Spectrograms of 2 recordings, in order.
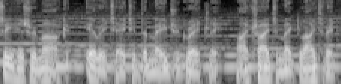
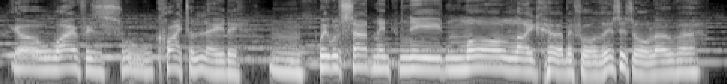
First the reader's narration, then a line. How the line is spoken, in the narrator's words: in a very slurred voice, Ogilvy said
